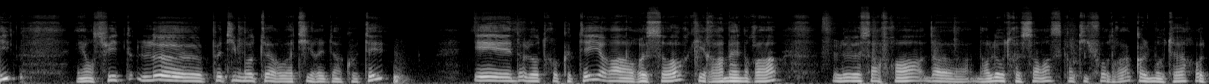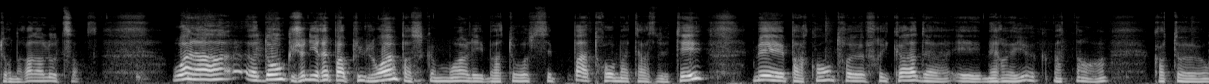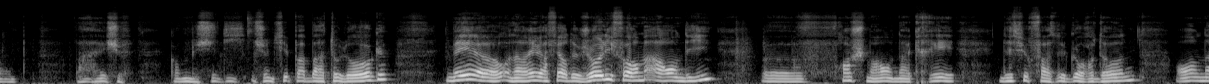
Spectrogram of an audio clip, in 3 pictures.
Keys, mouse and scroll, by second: 0.0-0.3 scroll down 2, 2.2 click, 2.5 space, 6.1-7.0 scroll down 3, 10.5-11.1 scroll down 3, 13.0-13.4 scroll down 3, 13.6-14.6 scroll up 1, 14.1-19.7 right drag, 19.7-21.1 drag, 24.2-29.6 drag, 31.4-33.9 drag.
